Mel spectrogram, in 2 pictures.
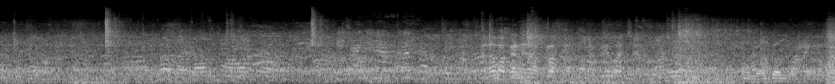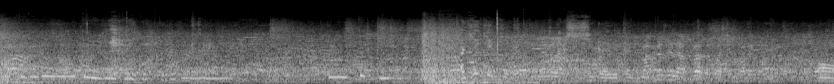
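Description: People in a crowd whistle and shout now and then.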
